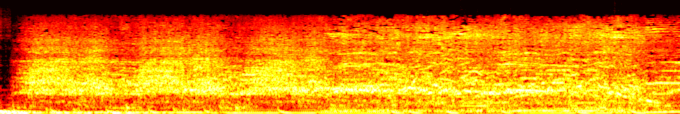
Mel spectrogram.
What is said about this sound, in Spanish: Jorge Álvarez Máynez se enfrenta a críticas y abucheos en su visita a la UAM Xochimilco.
